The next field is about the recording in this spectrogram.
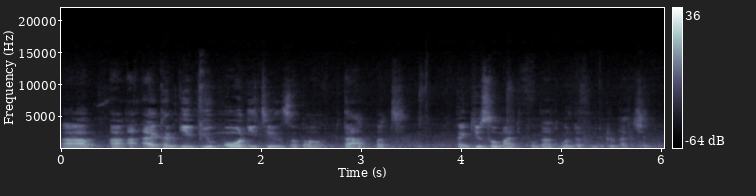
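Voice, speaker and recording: With lively intonation and a moderate pace, a man talks through audible room echo and noticeable background noise. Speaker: diplomat. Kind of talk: speech.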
